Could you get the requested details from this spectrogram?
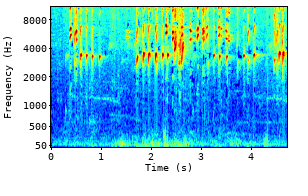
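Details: Goldfinch pouring out fast twittering song, strings of short high chirps and buzzy trills almost without pause, over a soft low rumbling background.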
